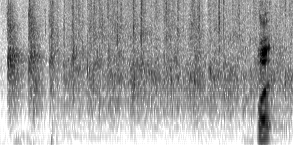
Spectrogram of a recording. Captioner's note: applause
